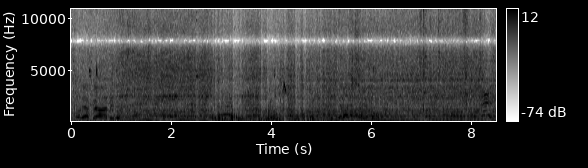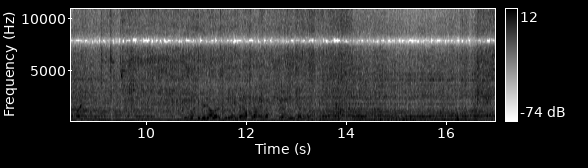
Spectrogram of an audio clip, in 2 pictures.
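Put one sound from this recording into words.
A pump engine drones loudly, revving up and down.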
